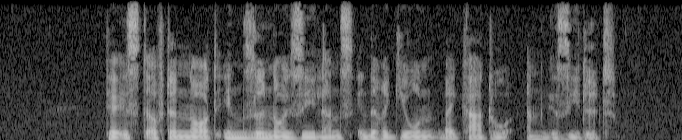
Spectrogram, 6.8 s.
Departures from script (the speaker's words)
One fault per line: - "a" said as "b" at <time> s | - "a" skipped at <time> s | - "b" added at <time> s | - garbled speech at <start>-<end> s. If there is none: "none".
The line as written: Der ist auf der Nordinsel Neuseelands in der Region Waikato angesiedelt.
none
